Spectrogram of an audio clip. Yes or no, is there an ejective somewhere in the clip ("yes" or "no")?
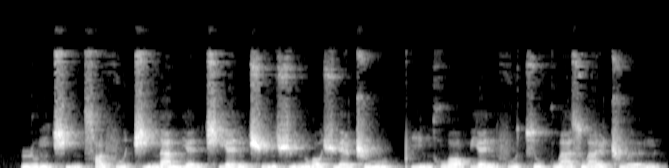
no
